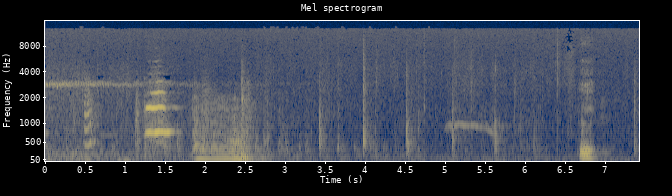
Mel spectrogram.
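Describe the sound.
A door being opened in a drama scene, with creaking and knocking thuds clustered early, then scattered faint clicks and one more soft thump near the end.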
